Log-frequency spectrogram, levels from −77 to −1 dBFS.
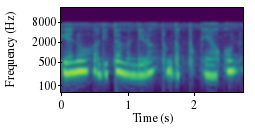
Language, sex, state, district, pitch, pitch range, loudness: Garo, female, Meghalaya, West Garo Hills, 260 Hz, 225-280 Hz, -21 LUFS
